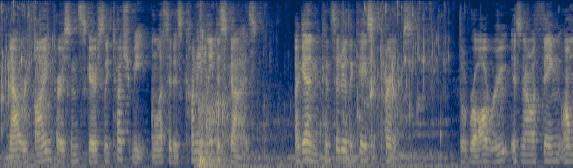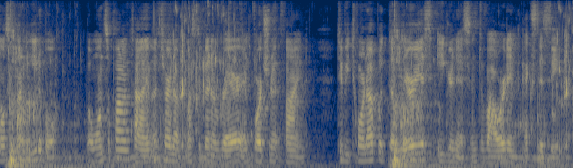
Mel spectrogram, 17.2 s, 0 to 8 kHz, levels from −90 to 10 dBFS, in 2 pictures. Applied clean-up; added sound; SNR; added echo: none; Bathtub (filling or washing) / Water; 7 dB; reverberation time 0.7 s.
